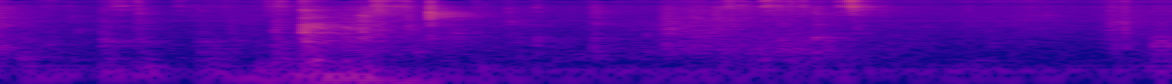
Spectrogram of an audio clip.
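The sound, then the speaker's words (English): A door is opened with a low thump and scraping rattle, followed by faint clicks and handling noises over a steady background hiss. “I'm just going to open the window. Actually, I'm going to open this door.”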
